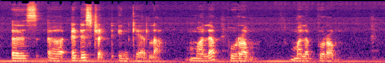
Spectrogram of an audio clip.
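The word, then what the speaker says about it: Malappuram: pronounce it because of the difference in the pronunciation of r so rubber rubber is rubber and the last one is the place malapura malapura is a district in kerala mala puram so i hope you have learned the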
